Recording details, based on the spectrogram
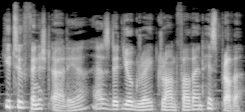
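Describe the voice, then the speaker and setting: A man voicing a calm, motherly adult lioness queen who explains things patiently in a story. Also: mid-range voice, moderate pace, pitched above the performer's own voice. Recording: music behind the voice.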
